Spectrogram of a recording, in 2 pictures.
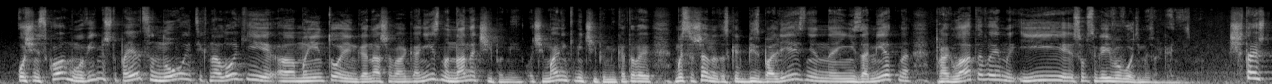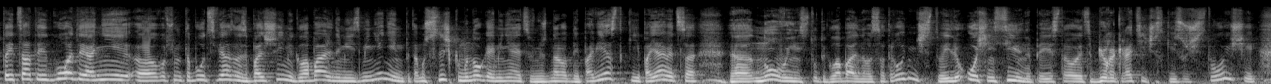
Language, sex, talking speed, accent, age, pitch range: Russian, male, 150 wpm, native, 30-49, 130-185 Hz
